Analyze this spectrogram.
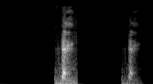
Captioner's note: hic!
